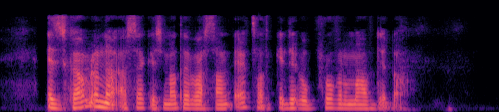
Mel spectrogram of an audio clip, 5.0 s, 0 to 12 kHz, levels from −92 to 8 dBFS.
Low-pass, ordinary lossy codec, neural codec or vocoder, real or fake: 7.2 kHz; AAC, 48 kbps; codec, 16 kHz, 1.1 kbps, Voila-Tokenizer; fake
